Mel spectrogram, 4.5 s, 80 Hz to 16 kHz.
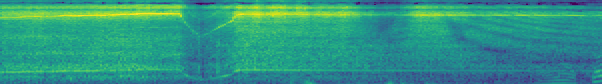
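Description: An FMS Rafale 80mm electric ducted-fan RC jet with a stock 2100 kV 12-blade motor flies past loud and close, its whine sweeping down then surging back with a brief stutter in the engine note, with a voice talking over it.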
